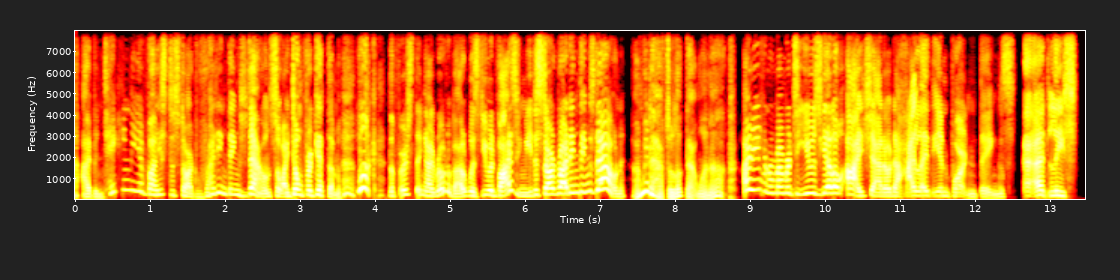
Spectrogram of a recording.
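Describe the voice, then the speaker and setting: A man's voice: sits high, sharp tone, no room sound, studio quality, full character voice. A man voicing a flamboyant, scatterbrained, affectionate male character in a dating video game, chatty, rambling and effusive. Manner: chatty, rambling, effusive, stammering when flustered.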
